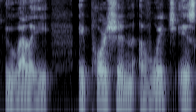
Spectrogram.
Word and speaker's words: Uli: Seda is supplied with water from the river Uli, pronounced Ulli, a portion of which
